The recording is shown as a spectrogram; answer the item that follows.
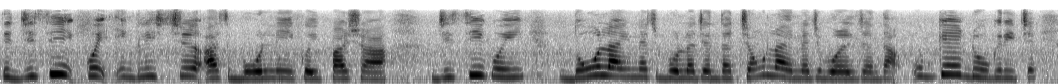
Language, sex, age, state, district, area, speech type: Dogri, female, 30-45, Jammu and Kashmir, Udhampur, urban, spontaneous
